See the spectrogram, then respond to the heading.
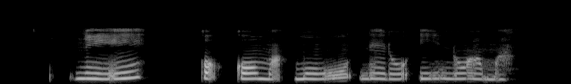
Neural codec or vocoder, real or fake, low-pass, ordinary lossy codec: vocoder, 44.1 kHz, 80 mel bands, Vocos; fake; 5.4 kHz; MP3, 32 kbps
